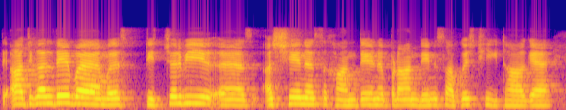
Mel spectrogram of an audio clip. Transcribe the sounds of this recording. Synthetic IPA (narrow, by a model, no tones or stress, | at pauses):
t̪ḛːʔəd͡ʒkəld̪eːbməəʈ̪iːt͡ʃəɾbiːəʃẽːnsəkʰaːnd̪eːnpəɽaːnd̪eːnsəb̚kʊt͡ʃʈʰiːk̚ʈʰaːɡɛː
